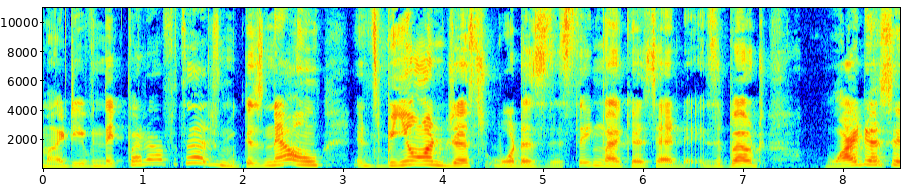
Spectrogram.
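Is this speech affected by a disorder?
Yes: spinocerebellar ataxia type 2, SCA2; tongue.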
